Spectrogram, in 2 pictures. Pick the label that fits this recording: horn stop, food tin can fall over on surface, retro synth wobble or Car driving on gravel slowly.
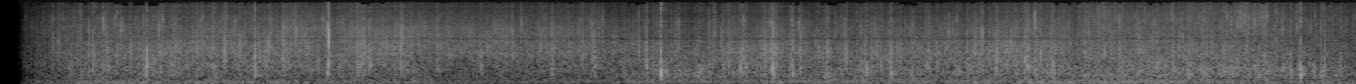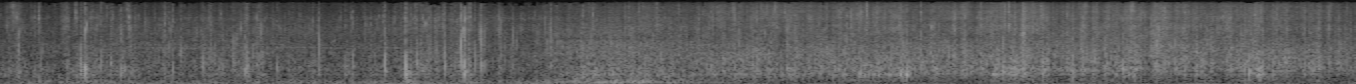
Car driving on gravel slowly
